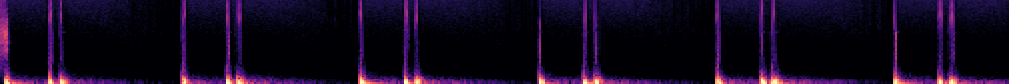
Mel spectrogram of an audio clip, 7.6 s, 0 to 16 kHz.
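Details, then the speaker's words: S3 ventricular gallop: a slow triple rhythm with a dull, low extra sound just after S2 in early diastole; linked to volume overload or systolic failure, e.g. dilated cardiomyopathy, or high-output states like anemia or fever. "इसकी वजह से अपने को S3 the ventricular Gallup सुनाई देता है। अब अपन उसको सुन के देखते हैं।"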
